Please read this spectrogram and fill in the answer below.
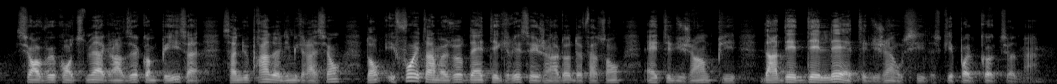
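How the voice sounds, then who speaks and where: Fairly quick and bright, this man's voice has a sharp tone, fairly low pitch and ordinary pitch variation. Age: 60s. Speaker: politician. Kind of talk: interview. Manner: halting, many repetitions and fillers; animated.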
